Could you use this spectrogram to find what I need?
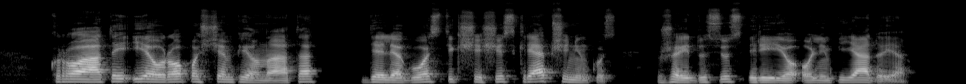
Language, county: Lithuanian, Kaunas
